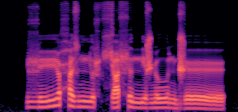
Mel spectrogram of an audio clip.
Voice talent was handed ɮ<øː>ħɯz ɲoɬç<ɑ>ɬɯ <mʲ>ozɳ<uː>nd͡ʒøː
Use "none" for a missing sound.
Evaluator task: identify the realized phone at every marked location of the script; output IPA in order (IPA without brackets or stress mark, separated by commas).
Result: yː, ɑ, mʲ, uː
